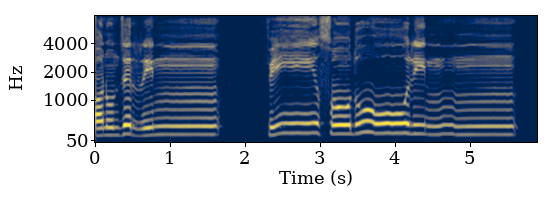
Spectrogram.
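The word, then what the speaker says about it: صدور: ফি সুদুরিন, ফি সুদু, সু এই সদের উচ্চারণটা খেয়াল করবেন। বলতে হবে ফি সু, মুখটা একটু ভরপুর হয়ে যাবে, এরকম মনে হবে সদের উচ্চারণটা করার সময়। ফি সু, একেবারে সু বলা যাবে না, সু বললে কিন্তু সিনের উচ্চারণ চলে আসবে।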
